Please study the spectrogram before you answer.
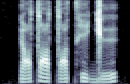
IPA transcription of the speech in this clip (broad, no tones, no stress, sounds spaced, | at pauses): ɨ tˤ u tˤ ɨ t̪ʰ i ɟ ɨ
